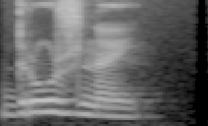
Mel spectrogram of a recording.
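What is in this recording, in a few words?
"дружнӧй", Komi, female; kpv audio dict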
